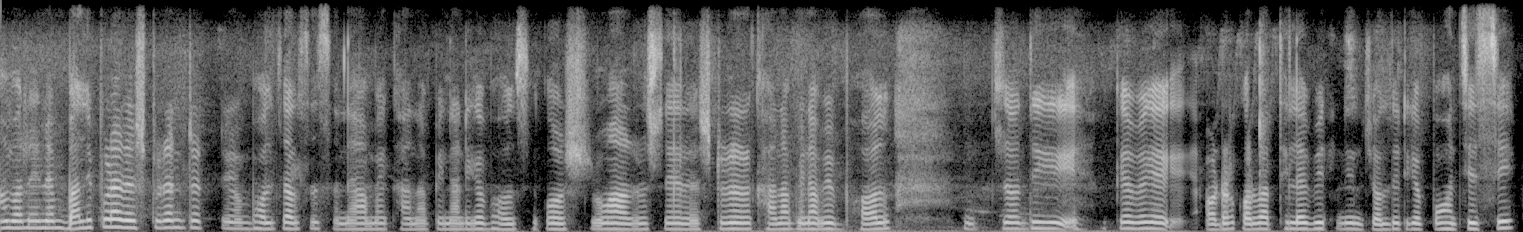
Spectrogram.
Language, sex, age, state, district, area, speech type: Odia, female, 18-30, Odisha, Kalahandi, rural, spontaneous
